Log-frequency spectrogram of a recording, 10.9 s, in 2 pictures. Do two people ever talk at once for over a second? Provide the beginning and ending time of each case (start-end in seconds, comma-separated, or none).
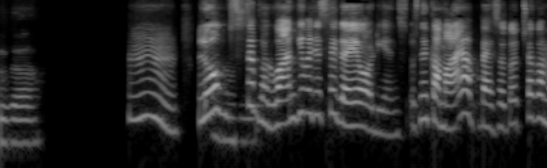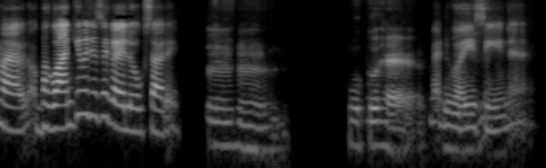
none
